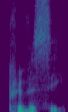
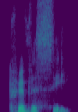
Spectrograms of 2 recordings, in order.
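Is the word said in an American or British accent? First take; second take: British; British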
